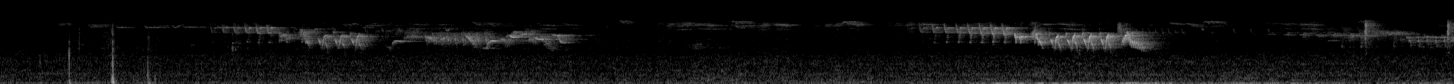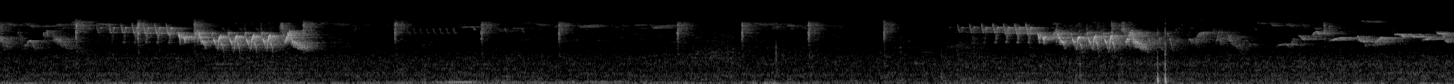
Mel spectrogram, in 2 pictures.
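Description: A bird singing repeatedly: four loud phrases of rapid high notes, each two to three seconds long and coming roughly every seven seconds, with softer chirps in between.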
